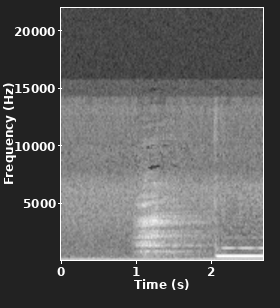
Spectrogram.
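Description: A man breathes out audibly, close by.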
